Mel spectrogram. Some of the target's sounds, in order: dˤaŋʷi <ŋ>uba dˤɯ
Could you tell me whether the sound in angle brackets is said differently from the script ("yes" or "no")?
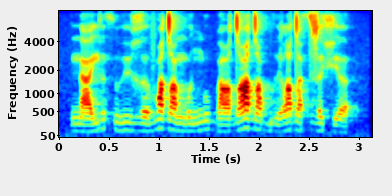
no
